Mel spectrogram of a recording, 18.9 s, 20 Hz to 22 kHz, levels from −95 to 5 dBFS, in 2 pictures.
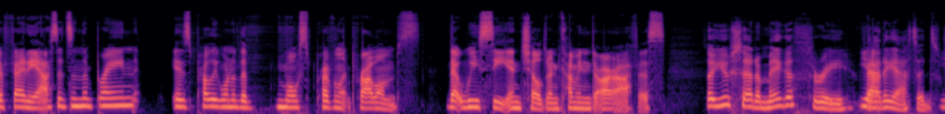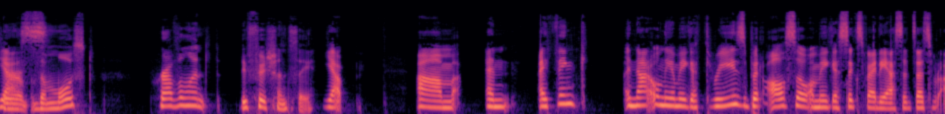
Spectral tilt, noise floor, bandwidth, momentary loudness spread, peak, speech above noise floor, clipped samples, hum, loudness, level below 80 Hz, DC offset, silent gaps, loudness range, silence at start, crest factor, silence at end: -5 dB/octave; -77 dBFS; 15.5 kHz; 8 LU; -8 dBFS; 51 dB; under 0.1%; none; -26 LUFS; -62 dBFS; under 0.1%; none; 3 LU; 0 s; 18 dB; 0 s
